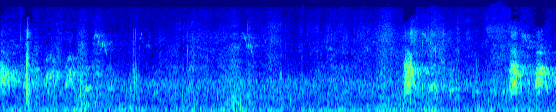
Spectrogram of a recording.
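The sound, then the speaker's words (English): A dog barks a few times, short sharp yelps spaced apart over a steady wash of outdoor background noise. “Yep, yep, yep, dog.”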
